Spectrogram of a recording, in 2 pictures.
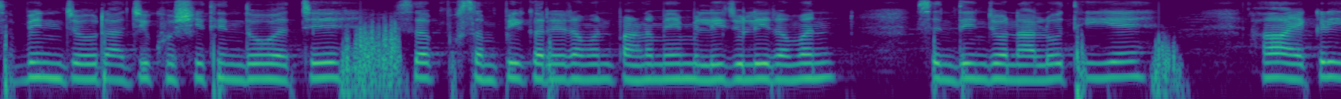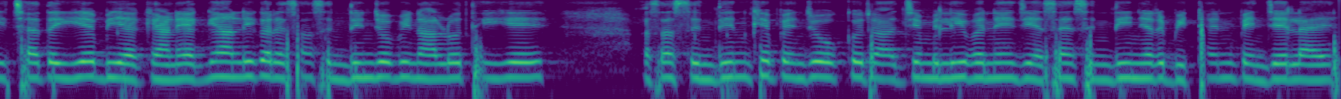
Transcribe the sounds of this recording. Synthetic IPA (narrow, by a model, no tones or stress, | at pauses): sɐbʱɪnɪ̆d͡ʑoːɾaːd͡ʑikʰʊʃit̪ʰĩːn̆d̪oɐt͡ɕesɐbʱsɐ̃mpikɐɾeɾɐʋənɪ̆paːɽ̃mẽmɪlid͡ʑʊliɾɐʋənɪ̆ | sɪ̃nd̪ʱiʊnɪ̆d͡ʑonaːlot̪ʰiɦeː | hãːɦɪkɪɽiɪt͡ɕʰat̪ɐɪɦebɪaːkiaːɽ̃iɐɠjãlikɐɾeɐsãsɪ̃nd̪ʱijʊnɪ̆d͡ʑobɪnaːlot̪ʰiɦeː | ɐsãsɪ̃nd̪ʱiənɪ̆kʰeːpɐ̃ɦɪ̃ɲd͡ʑoɦɪkɾaːd͡ʑijəmɪliʋɐɲed͡ʑĩːɐsãsɪ̃nd̪ʱiɲɐɾbʱiːʈʰaːɪnɪ̆pɐ̃ɦɪ̃ɲd͡ʑelaːɪ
